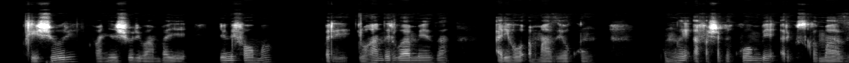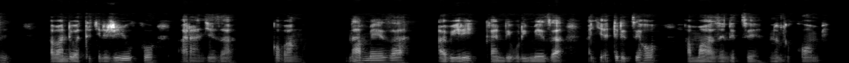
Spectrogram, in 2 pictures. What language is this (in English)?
Kinyarwanda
